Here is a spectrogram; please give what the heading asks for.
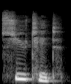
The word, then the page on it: suited: British English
